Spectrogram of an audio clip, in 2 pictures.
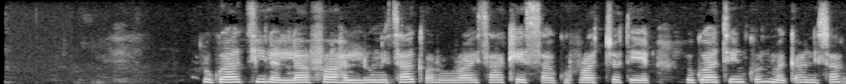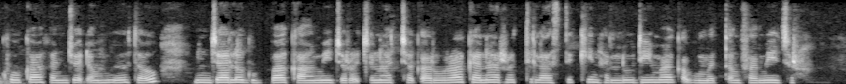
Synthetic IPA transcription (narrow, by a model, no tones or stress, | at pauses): ᶑʊɡaːt̪ʰiːlɐlːaːfaːɦɐlːuːnɪsaːkʼɐɾuːɾaːɪsaːkʰe̞ːsːaːɡʊrːaːt͡ʃːɐt̪ɐʔeːᶑɐ̥ | ᶑʊɡaːt̪ʰiːŋkʊnmɐkʼaːnɪsaːkʰo̞ːkaːkɐnd͡ʒɛᶑɐmʊjo̞ːt̪ɐʔʊmɪnd͡ʒaːlɐɡʊbːaːkʰaːʔɐme̞ːd͡ʒɪɾɐt͡ʃʼɪnaːt͡ʃːɐkʼɐɾuːɾaːkɐnaːɪrːɐt̪ːɪlaːst̪ɪkʰiːnɦɐlːuːd̪iːmaːkʼɐbʊmɐt̪ʼːɐɱfɐme̞ːd͡ʒɪɾɐ̥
